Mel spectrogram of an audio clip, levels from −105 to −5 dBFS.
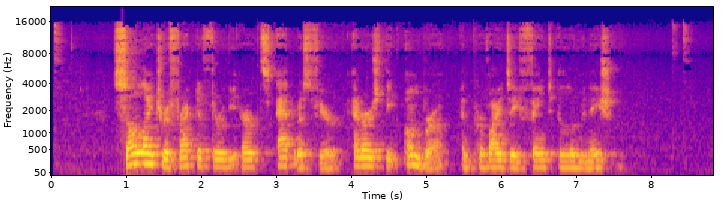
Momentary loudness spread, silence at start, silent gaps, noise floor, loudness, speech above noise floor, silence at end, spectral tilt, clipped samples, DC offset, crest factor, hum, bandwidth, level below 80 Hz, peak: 14 LU; 0.05 s; none; -58 dBFS; -17 LUFS; 42 dB; 0.35 s; -4 dB/octave; under 0.1%; under 0.1%; 18 dB; none; 16 kHz; -58 dBFS; 0 dBFS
